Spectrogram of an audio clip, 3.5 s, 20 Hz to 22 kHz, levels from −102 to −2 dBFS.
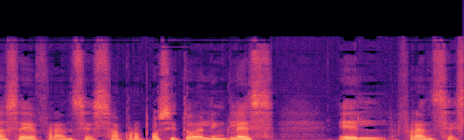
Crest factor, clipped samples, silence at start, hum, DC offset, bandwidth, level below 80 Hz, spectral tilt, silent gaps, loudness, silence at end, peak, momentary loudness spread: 18 dB; under 0.1%; 0 s; none; under 0.1%; 16.5 kHz; -54 dBFS; -4.5 dB/octave; none; -26 LUFS; 0 s; -8 dBFS; 7 LU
